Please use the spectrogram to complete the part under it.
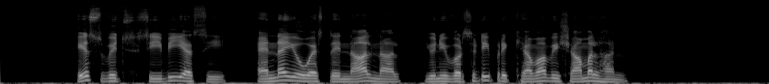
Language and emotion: Punjabi, neutral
